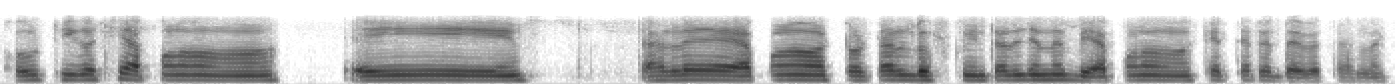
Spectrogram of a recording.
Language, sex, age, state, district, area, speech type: Odia, male, 18-30, Odisha, Mayurbhanj, rural, conversation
